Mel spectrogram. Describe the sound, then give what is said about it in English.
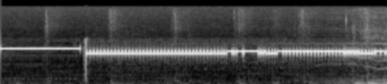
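A fax machine runs with a steady high-pitched tone that stops for a brief click, then resumes at a slightly lower pitch and holds, with faint clicks and a low rumble underneath. “Let me get the fax machine was starting early this morning. I heard it.”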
